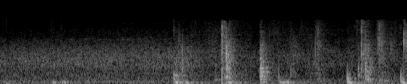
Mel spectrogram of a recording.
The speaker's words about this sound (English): She opens the motel room door and looks around outside.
